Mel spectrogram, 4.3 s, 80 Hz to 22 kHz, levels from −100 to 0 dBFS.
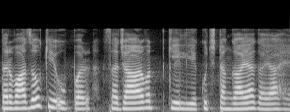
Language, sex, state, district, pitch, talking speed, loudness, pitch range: Hindi, female, Arunachal Pradesh, Papum Pare, 205 Hz, 140 wpm, -16 LUFS, 195-215 Hz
